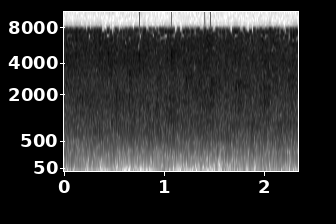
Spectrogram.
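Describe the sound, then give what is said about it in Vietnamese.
Loud, dense applause from a church audience during a celebration of a patron saint, a continuous wash of many hands clapping at once, steady and unbroken throughout with no voices standing out. “Hay thì cho anh tràng pháo tay nữa.”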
